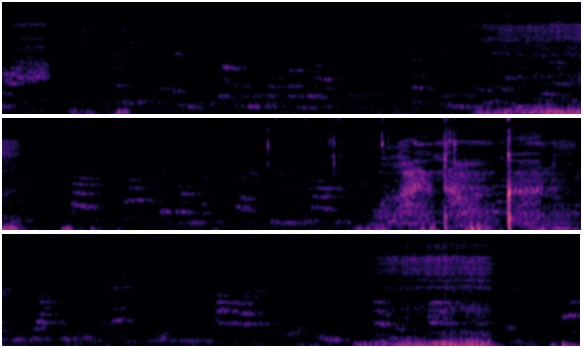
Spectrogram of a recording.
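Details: A Rottweiler sleeping soundly snores in deep, rasping rumbles, with a person talking in between.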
